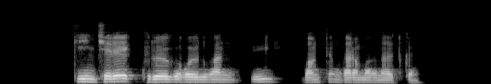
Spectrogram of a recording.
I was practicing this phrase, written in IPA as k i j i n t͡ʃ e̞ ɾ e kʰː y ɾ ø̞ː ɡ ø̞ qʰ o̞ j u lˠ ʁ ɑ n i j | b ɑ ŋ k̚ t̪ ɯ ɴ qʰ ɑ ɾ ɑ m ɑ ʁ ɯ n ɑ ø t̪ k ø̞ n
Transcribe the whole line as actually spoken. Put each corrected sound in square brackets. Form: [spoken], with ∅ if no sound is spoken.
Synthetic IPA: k i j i n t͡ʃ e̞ ɾ e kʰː y ɾ ø̞ː ɡ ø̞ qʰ o̞ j u lˠ ʁ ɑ n [y] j | b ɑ ŋ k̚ t̪ ɯ ɴ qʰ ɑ ɾ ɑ m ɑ ʁ ɯ n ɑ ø t̪ k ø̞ n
